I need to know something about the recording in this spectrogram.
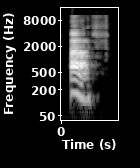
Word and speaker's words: earth: Here we know that the TH in the word earth is pronounced voiceless. Earth. We also see that there's no American R in here. This is an English British piece, uth. So we just negate that R.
